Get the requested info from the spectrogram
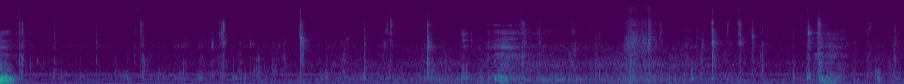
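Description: A person chewing fried chicken wing: soft, scattered mouth clicks and small bites, quiet throughout.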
